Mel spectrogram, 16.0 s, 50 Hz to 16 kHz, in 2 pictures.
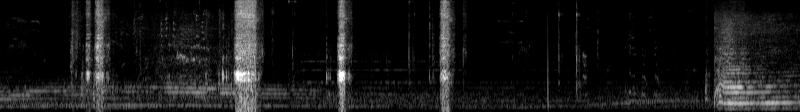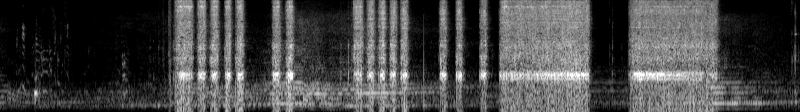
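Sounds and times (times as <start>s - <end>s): air tool hissing blasts: 2.3s - 2.6s, 9.7s - 15.3s.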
